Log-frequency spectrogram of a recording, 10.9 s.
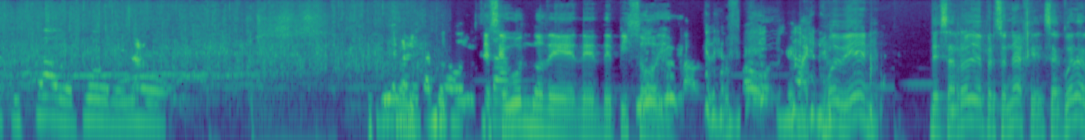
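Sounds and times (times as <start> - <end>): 
applause: 0.0 - 4.8
speech: 0.1 - 1.8, 2.5 - 2.8, 3.7 - 10.8
laughter: 6.4 - 9.0.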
